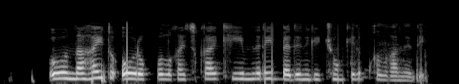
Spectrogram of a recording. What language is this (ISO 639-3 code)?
uig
